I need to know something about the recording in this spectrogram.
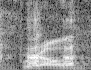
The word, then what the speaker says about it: Braun: should pronounce it. Third quarter ko na nalaman na Brown pala yun.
